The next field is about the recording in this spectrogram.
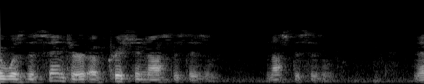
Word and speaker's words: Gnosticism: So they combining this philosophy with the teachings of the New Testament produced the heresy of Gnosticism.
